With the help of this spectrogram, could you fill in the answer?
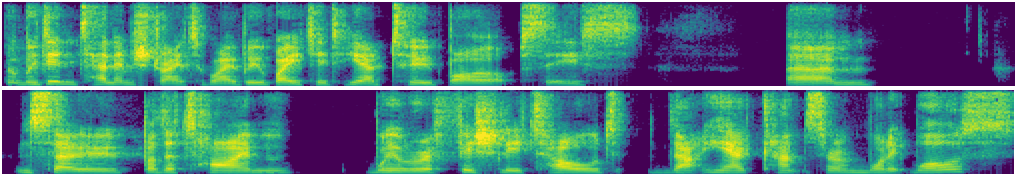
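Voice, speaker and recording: A woman with a Birmingham accent speaks at a moderate pace in a fairly low, bright, sharp voice with monotone, flat intonation, the sound dry and close with no echo against a quiet background. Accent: Birmingham accent, noticeable. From Birmingham, England. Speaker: mother of a child with cancer. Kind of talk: personal testimony in a podcast interview. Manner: hesitant, with fillers and repeats.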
